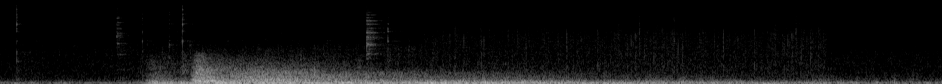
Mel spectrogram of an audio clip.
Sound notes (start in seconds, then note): 1.5 thunder pounding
